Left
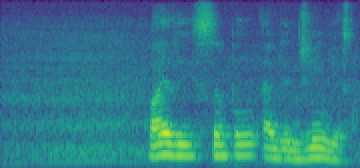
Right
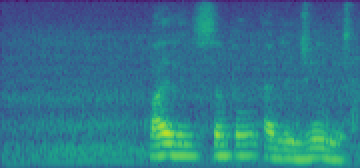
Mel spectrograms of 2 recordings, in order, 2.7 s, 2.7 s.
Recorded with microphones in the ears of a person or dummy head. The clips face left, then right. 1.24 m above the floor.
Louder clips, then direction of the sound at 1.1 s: Left 3 dB; 85° left.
